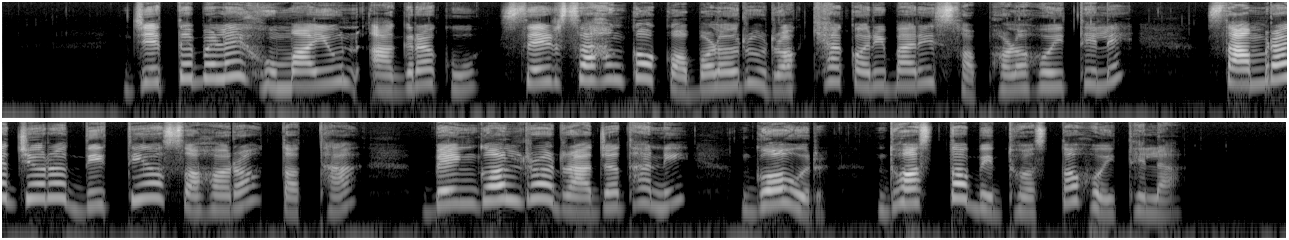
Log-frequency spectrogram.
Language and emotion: Odia, neutral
